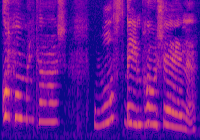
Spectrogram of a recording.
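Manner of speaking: high, loud and slow, thrilled; delighted unboxing shriek; excited squeal. Real, not acted. Unboxing a favourite item.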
